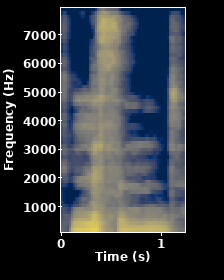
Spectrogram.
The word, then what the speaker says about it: listened: to a preposition but listened is a verb now we have two syllables here again list the first syllable is stressed and remember the t is silent here listened however there are also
